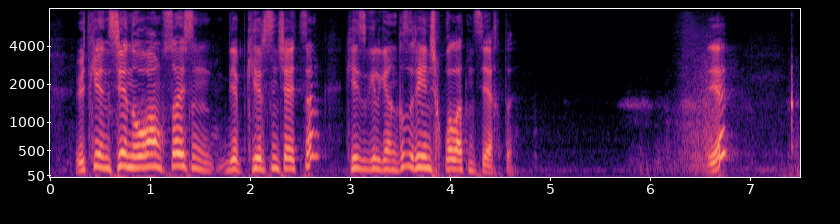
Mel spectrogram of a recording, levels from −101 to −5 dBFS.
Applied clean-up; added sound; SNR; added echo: none; none; none; none.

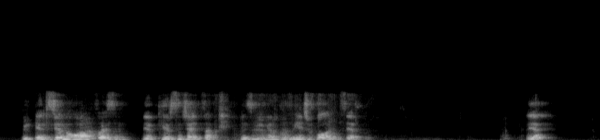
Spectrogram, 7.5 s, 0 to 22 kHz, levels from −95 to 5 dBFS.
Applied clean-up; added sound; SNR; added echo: neural mask model DeepFilterNet 3.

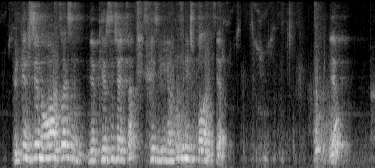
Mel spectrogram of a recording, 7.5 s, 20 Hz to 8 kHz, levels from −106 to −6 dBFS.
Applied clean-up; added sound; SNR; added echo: neural separator model SepFormer DNS4.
